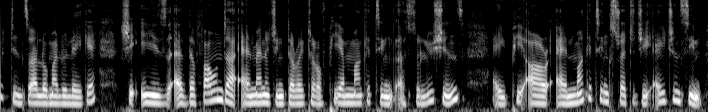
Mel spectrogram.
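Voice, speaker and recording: Woman, radio presenter, upbeat delivery, low warm voice, dry close sound. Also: dry recording. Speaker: radio host and newsreader. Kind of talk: news reading and radio interview.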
